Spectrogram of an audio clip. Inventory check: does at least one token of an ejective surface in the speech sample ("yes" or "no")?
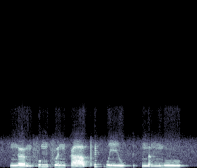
no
